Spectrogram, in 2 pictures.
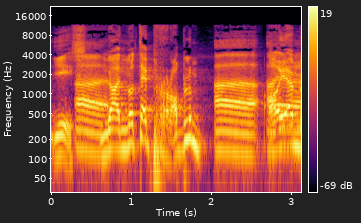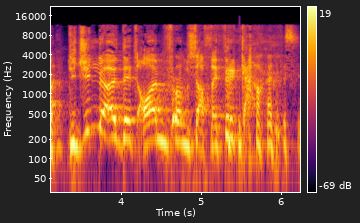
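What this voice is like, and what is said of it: Strong put-on South African accent. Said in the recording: “The accent is powerful. ... Power of one ... accent.”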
